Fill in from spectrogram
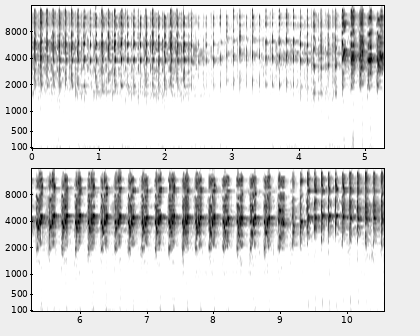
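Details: Lovebird (Agapornis) chattering with rapid, buzzy high chirps. Roughly two and a half notes come each second, softer and hoarser at first, then louder and more regular after a brief lull.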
